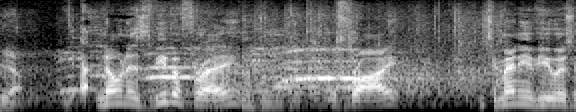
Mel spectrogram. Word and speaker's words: Frei: Next, we have David Freiheit, Phonetically, yeah. known as Viva Frei, Fry, to many of you as a notable Canadian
